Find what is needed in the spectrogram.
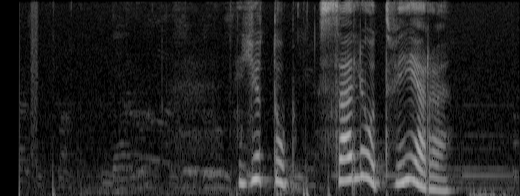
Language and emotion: Russian, positive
